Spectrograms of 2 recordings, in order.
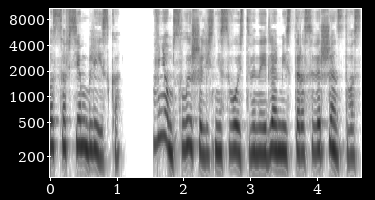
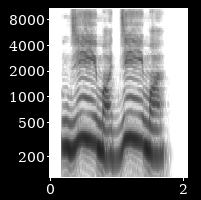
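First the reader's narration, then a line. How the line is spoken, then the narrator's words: Exhausted scream, choking on water. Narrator (Russian): Закричала из последних сил и захлебнулась соленой горькой водой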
